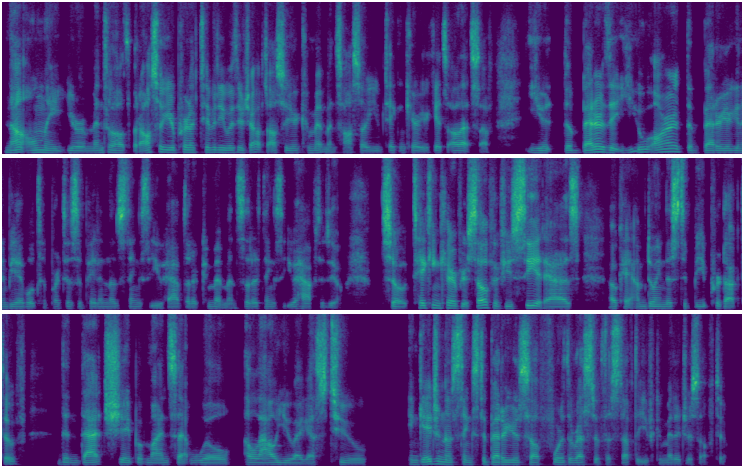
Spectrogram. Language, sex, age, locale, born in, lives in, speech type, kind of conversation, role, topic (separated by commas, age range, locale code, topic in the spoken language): English, male, 20-24, en-US, United States, United States, conversation, advice, advisor, How can I break out of a boring daily routine?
